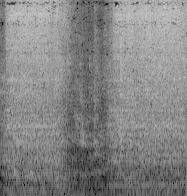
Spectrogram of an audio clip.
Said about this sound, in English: See, we're getting water through the sink.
